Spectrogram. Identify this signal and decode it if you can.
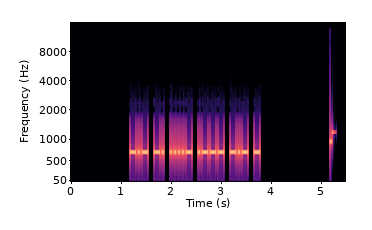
Morse code, heard as a keyed tone, about 29 wpm, 700 Hz. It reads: KN4JKT
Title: USA Call Signs 30wpm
